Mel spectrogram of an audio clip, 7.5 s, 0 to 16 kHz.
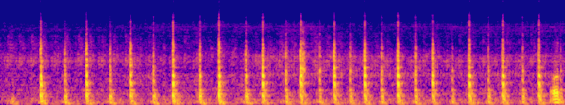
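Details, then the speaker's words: Kia Cee'd 1 facelift: sharp, even clicks about three per second with a faint background as the steering wheel is rocked slightly left and right, only with the engine running; owner suspects electric power steering coupling or its elastic star insert, unconfirmed. "Ребята всем привет вопрос конечно обсуждался наверное тысячу раз но у меня он первый в руле стук вот такой появился если услышно слышно будет"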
